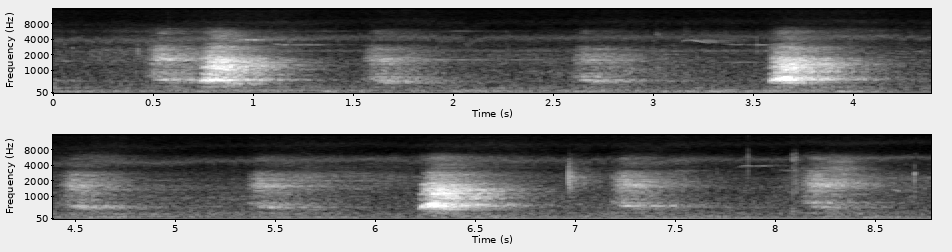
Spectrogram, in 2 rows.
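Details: Male American Bully from Oaxaca Bullys kennel, 8-R, barking: deep, forceful barks in loose bursts, about one every second, with two louder peaks near the fourth and sixth seconds; a faint steady background hum throughout.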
